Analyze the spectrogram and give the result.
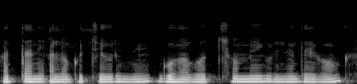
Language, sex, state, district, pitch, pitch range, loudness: Chakma, male, Tripura, Unakoti, 120 Hz, 120-125 Hz, -16 LUFS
